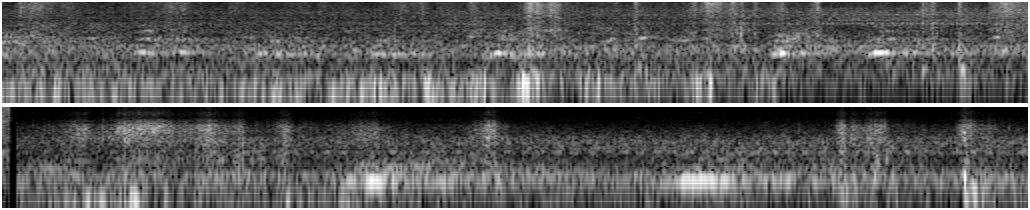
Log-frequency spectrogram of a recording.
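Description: Faint outdoor background noise, its character changing abruptly about five seconds in, with a few faint short sounds over it. Nothing distinct from the jump or landing stands out.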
